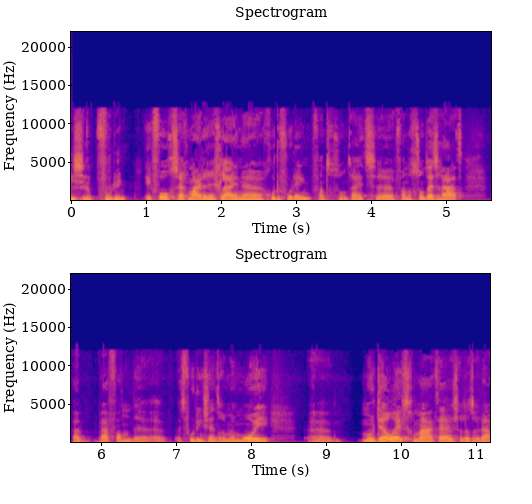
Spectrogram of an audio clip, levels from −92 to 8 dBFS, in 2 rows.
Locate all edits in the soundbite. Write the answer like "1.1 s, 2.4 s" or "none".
none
